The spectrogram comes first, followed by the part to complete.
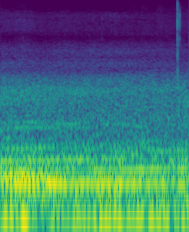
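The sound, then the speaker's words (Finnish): A bus engine rumbles steadily, a deep continuous drone with no talking, broken only by a brief sharp hiss near the end. “Bussi tuli.”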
